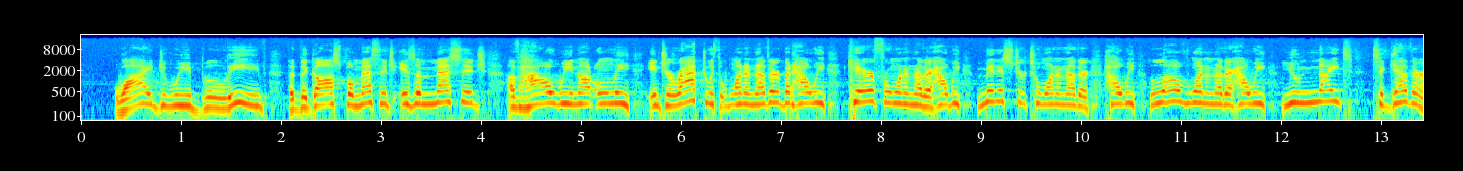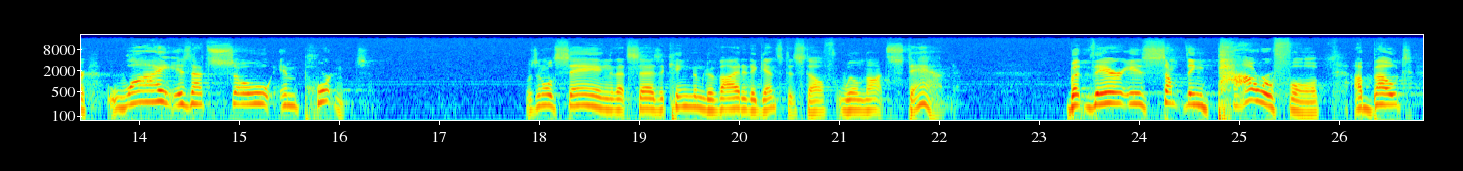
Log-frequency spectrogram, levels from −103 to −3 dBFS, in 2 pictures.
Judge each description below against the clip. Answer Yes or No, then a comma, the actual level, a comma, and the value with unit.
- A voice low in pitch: No, high, 220 Hz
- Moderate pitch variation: Yes, average, 4.0 semitones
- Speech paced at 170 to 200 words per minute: No, average, 150 wpm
